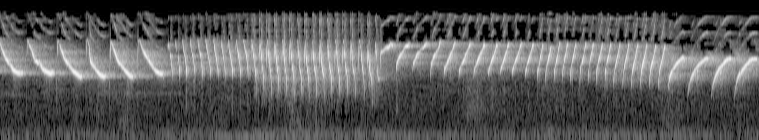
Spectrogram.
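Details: Tutor song of a canary for teaching another to sing. Quick down-sweeping whistles give way to a long buzzy, rapidly pulsed roll, then a fast trill of repeated notes, closing with slower drooping whistles.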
